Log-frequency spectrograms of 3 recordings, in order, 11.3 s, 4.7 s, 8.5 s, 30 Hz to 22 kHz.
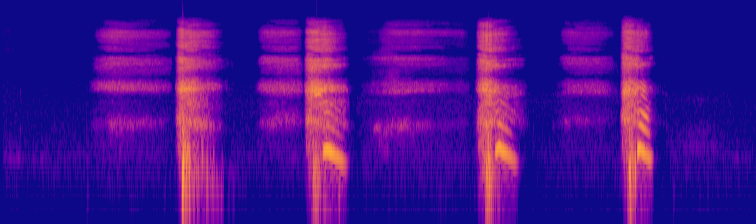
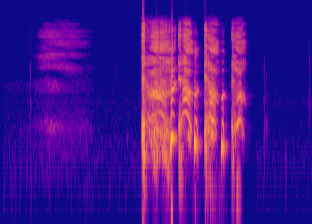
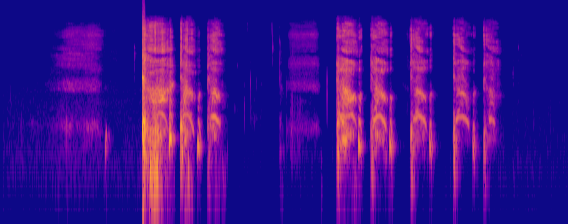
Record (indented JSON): {
  "exhalation_length": "11.3 s",
  "exhalation_amplitude": 31467,
  "exhalation_signal_mean_std_ratio": 0.36,
  "cough_length": "4.7 s",
  "cough_amplitude": 32768,
  "cough_signal_mean_std_ratio": 0.37,
  "three_cough_length": "8.5 s",
  "three_cough_amplitude": 32768,
  "three_cough_signal_mean_std_ratio": 0.32,
  "survey_phase": "beta (2021-08-13 to 2022-03-07)",
  "age": "18-44",
  "gender": "Female",
  "wearing_mask": "No",
  "symptom_cough_any": true,
  "symptom_runny_or_blocked_nose": true,
  "symptom_shortness_of_breath": true,
  "symptom_sore_throat": true,
  "symptom_diarrhoea": true,
  "symptom_fatigue": true,
  "symptom_headache": true,
  "symptom_change_to_sense_of_smell_or_taste": true,
  "symptom_onset": "3 days",
  "smoker_status": "Never smoked",
  "respiratory_condition_asthma": false,
  "respiratory_condition_other": false,
  "recruitment_source": "Test and Trace",
  "submission_delay": "2 days",
  "covid_test_result": "Positive",
  "covid_test_method": "RT-qPCR",
  "covid_ct_value": 15.2,
  "covid_ct_gene": "ORF1ab gene",
  "covid_ct_mean": 15.7,
  "covid_viral_load": "7200000 copies/ml",
  "covid_viral_load_category": "High viral load (>1M copies/ml)"
}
